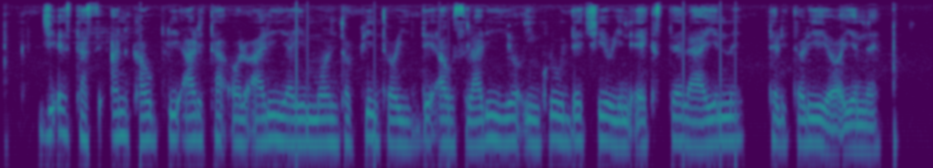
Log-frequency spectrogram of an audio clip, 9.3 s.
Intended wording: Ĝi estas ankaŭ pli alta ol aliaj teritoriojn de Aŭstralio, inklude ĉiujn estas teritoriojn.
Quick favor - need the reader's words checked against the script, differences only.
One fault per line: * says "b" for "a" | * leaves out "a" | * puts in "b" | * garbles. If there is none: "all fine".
* says "montopintoj" for "teritoriojn"
* says "eksterajn" for "estas"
